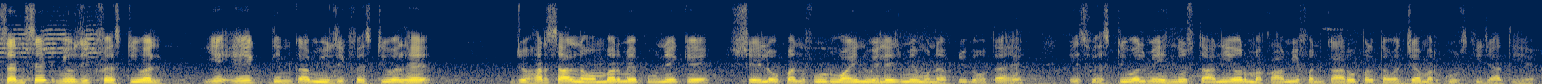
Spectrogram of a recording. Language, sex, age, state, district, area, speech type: Urdu, male, 18-30, Maharashtra, Nashik, urban, spontaneous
